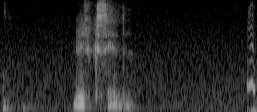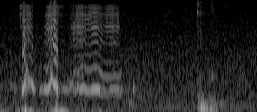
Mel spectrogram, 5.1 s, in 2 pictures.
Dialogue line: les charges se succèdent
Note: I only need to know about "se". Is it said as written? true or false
false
